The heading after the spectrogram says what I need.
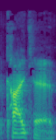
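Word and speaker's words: KiCad: i had to use ki cat i got pretty good at it in order to be able to make that that coil or i'm sorry kai-cad i think that's how i was pretty pronounced um now the one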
